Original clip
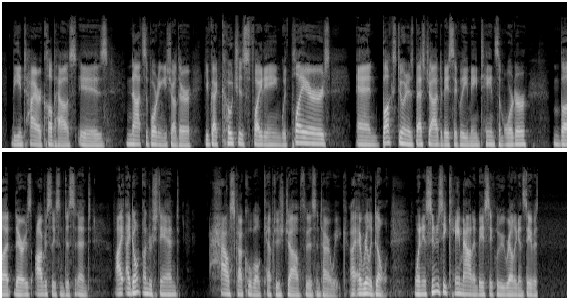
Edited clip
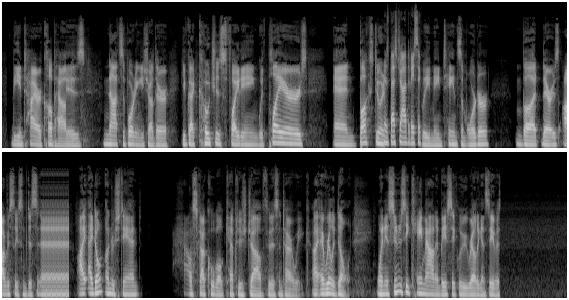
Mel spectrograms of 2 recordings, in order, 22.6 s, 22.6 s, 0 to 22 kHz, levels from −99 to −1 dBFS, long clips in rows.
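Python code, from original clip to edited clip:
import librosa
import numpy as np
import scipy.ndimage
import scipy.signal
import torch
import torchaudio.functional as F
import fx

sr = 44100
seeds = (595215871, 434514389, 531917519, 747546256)

y = fx.edit(x, sr, fx.cut(start_s=1.28, length_s=0.46),
    fx.speed_span(start_s=8.11, length_s=1.03, speed=1.39),
    fx.fade_down_up(start_s=10.33, length_s=0.81, db=-13.5, fade_s=0.2),
    fx.stutter_over(start_s=12.84, slice_s=0.05, count=11),
    fx.fade_down_up(start_s=14.73, length_s=1.09, db=-18.5, fade_s=0.14, curve='exp'), tone=tone)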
